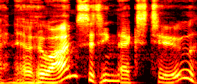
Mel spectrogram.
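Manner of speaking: lilting sing-song tone. Reading a character's line aloud from a story: sing-song voice. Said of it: "He puts on a sing-song voice".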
